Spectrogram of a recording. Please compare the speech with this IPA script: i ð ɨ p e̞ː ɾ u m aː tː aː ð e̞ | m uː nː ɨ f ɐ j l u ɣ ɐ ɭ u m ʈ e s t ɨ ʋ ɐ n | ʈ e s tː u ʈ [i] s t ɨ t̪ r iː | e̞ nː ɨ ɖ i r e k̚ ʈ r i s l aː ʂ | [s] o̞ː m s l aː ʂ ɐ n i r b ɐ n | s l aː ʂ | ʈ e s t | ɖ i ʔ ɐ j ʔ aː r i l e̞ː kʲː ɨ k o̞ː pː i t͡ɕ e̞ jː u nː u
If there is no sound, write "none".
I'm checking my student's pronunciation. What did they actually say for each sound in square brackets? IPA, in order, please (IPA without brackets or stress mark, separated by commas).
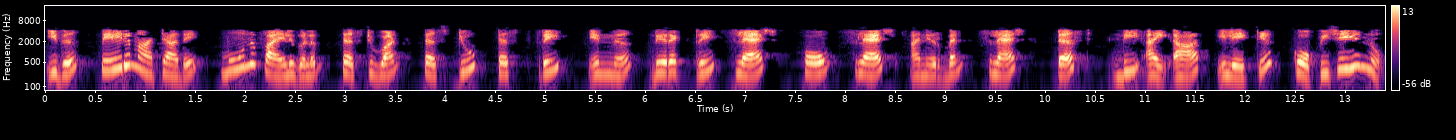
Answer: e, h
